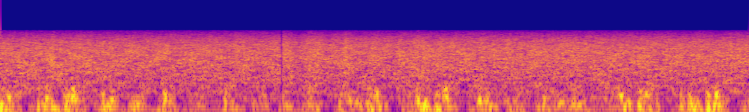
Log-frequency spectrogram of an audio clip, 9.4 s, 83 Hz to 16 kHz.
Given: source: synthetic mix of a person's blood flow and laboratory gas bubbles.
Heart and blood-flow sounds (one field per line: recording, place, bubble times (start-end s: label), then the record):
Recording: Doppler ultrasound of blood flow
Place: precordium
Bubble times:
no bubbles
From the record:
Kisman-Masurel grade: 000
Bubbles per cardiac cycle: 0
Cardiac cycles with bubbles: 0%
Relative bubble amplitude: no bubbles discernible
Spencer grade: 0 (complete lack of bubble signals)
